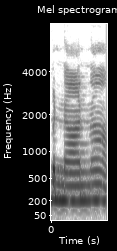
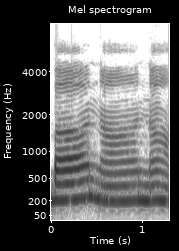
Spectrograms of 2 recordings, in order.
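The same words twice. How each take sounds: First: Said in the usual way. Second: "banana" slowly as ba, na, na; split into syllables. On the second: Shown as a demonstration. Teacher showing pupils three chin drops, split into syllables. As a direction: stretch "banana" into three separate beats. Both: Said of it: "so we chin drop three times".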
